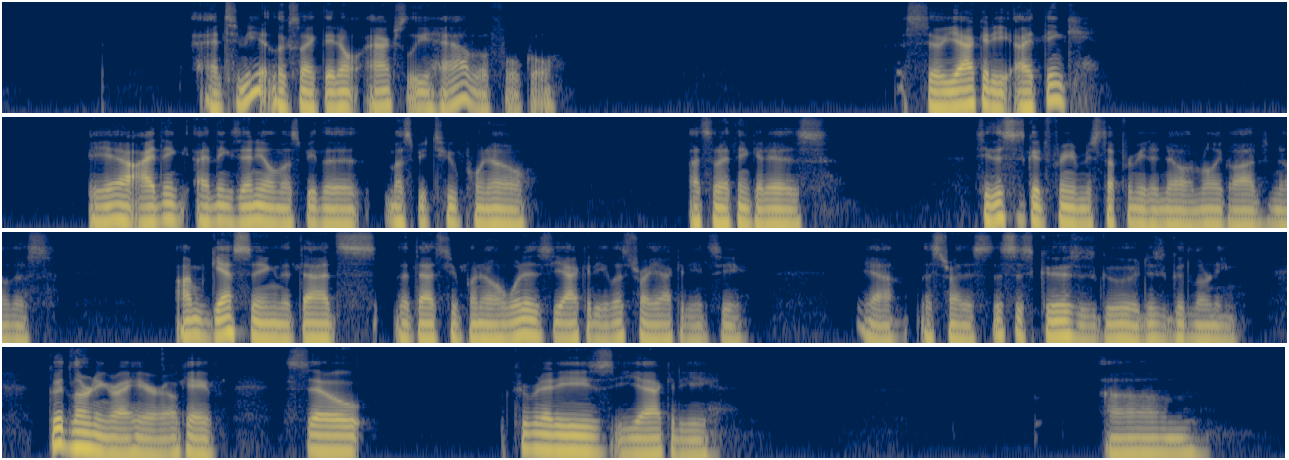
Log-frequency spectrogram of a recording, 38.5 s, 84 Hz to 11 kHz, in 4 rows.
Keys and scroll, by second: 25.3 ctrl+a, 25.4 ctrl+a, 26.6 ctrl+[, 26.8-34.7 typing, 30.4 Return, 31.7 ctrl+[, 34.9 super+Tab.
